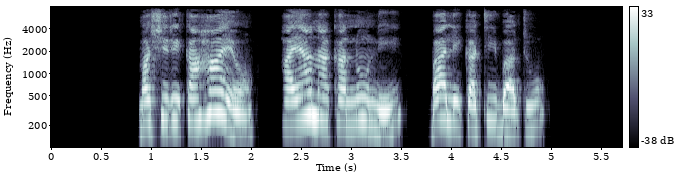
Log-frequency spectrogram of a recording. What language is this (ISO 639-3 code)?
swa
